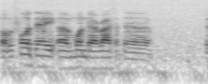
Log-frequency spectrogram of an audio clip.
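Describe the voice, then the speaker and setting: A man talks at a moderate pace. Noticeable background noise runs beneath his voice. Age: 20s. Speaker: podcast co-host, youngest sibling. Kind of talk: casual chat and movie review.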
